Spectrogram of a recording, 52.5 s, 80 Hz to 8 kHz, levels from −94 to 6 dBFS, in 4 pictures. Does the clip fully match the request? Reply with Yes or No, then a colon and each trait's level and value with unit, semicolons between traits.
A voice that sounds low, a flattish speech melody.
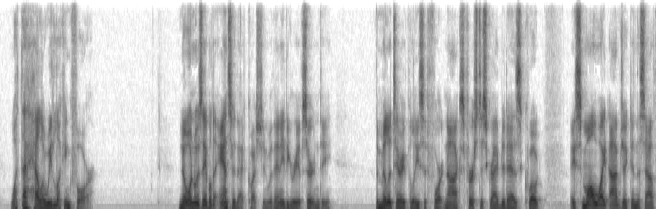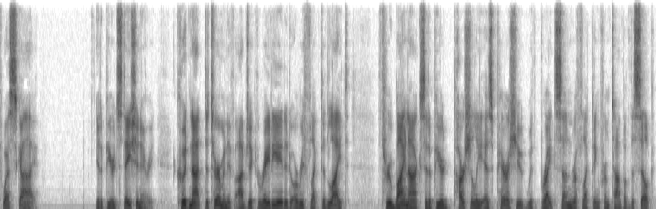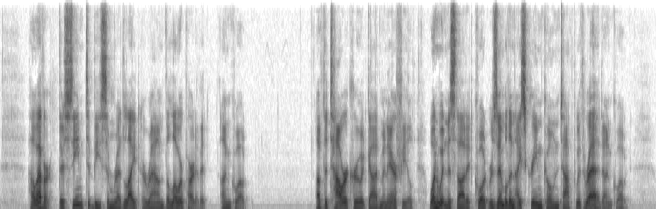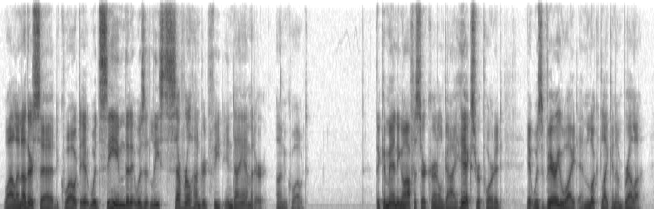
No: low, 110 Hz; average, 3.5 semitones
